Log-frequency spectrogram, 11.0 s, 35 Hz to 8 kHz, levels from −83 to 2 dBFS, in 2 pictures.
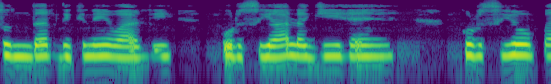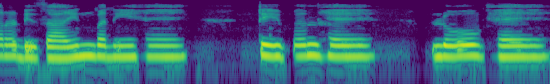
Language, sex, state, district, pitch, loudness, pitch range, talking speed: Hindi, female, Goa, North and South Goa, 215 Hz, -15 LUFS, 205-220 Hz, 85 wpm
